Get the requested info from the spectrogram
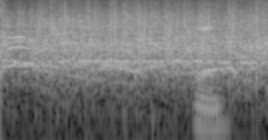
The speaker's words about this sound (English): But before we get started, I've been asked to do an applause check. So could everybody applaud spontaneously, please?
